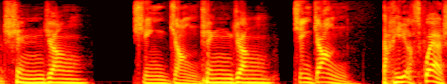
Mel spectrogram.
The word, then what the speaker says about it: Xinjiang: We also got a correction for Xinjiang, that place in China. – Yeah. – Xinjiang. Xinjiang. Xinjiang.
